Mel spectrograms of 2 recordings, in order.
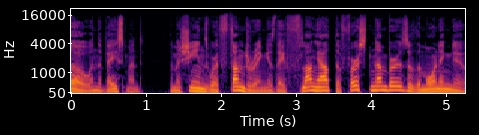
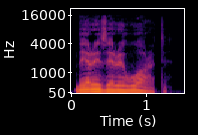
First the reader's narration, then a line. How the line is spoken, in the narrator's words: he said sullenly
